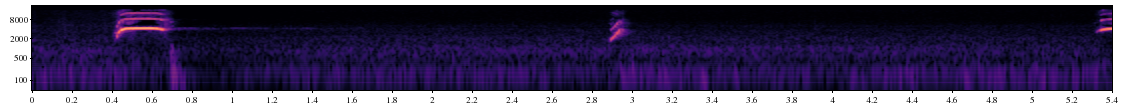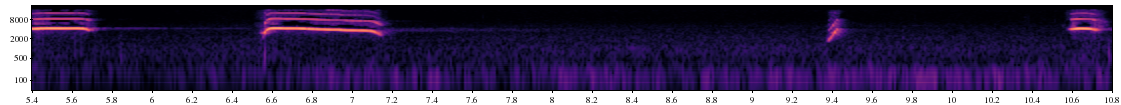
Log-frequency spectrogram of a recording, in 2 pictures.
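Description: Sheepdog handler's whistle commands to a working dog: five separate high whistles, a short rising note at the start, a brief upward chirp about three seconds in, a steady note in the middle, a longer slightly falling note just after, and another quick upward chirp near the end.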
